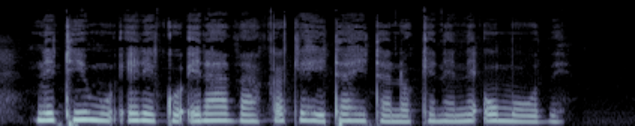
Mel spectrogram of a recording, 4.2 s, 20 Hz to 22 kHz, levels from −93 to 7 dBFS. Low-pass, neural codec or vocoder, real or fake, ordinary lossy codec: 19.8 kHz; none; real; MP3, 64 kbps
